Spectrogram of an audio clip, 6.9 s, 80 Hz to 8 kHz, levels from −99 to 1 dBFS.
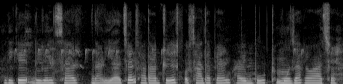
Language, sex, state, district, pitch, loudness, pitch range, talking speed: Bengali, female, West Bengal, Jhargram, 225 Hz, -40 LUFS, 215-230 Hz, 130 wpm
